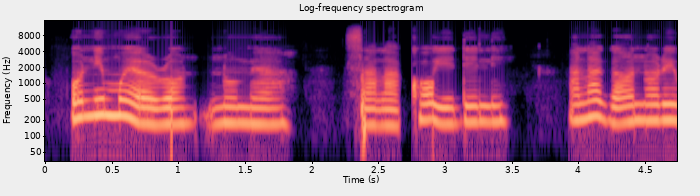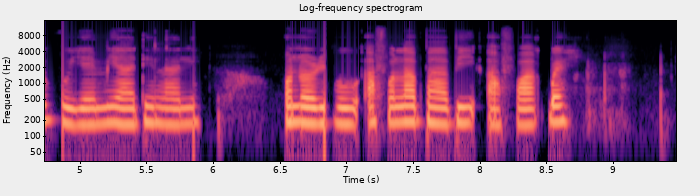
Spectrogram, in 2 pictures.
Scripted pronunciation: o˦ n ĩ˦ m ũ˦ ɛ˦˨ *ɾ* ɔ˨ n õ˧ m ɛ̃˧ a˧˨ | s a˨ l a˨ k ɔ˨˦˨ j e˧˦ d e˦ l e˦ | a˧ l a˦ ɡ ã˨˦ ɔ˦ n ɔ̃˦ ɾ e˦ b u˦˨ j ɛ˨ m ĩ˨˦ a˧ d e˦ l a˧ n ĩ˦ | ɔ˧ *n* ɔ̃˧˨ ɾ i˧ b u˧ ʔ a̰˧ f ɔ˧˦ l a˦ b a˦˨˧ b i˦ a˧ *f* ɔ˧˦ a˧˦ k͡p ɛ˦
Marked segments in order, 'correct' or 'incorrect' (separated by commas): correct, correct, correct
